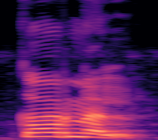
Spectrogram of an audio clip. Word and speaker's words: colonel: col colel we write is colonal but we pronounce it as kernel in Canada in Hindi we pronounce kernel so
